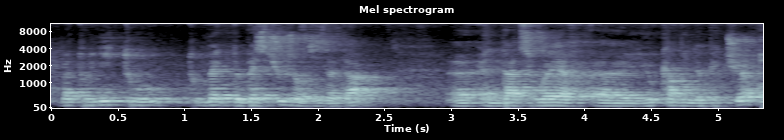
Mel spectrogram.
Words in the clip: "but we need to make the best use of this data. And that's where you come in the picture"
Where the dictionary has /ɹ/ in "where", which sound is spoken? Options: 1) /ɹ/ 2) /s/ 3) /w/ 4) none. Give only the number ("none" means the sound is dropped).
1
